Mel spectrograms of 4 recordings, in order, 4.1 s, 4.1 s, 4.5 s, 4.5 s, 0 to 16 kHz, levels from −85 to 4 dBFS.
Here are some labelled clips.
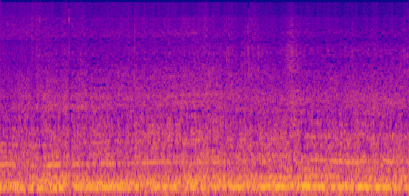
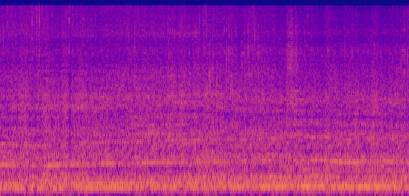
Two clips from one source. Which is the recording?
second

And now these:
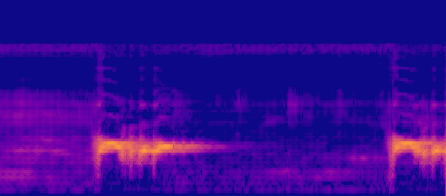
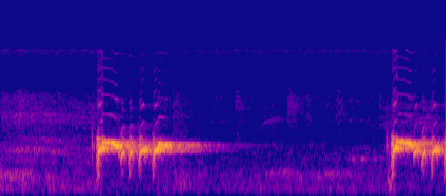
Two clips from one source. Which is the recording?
second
